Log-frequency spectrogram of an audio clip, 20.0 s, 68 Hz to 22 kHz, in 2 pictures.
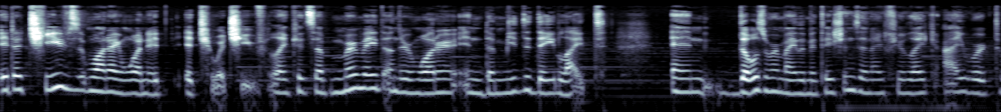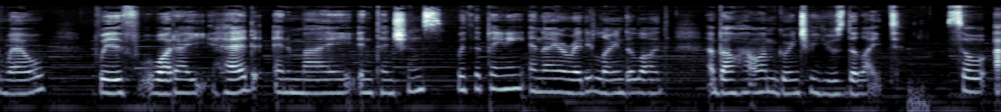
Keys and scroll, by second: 19.4 [.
